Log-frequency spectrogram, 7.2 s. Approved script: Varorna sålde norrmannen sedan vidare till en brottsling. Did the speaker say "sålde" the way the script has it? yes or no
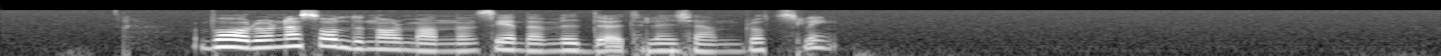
yes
